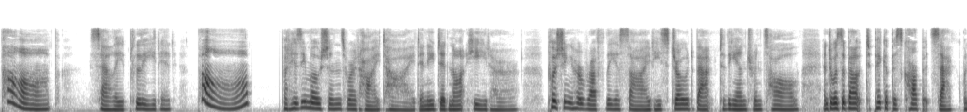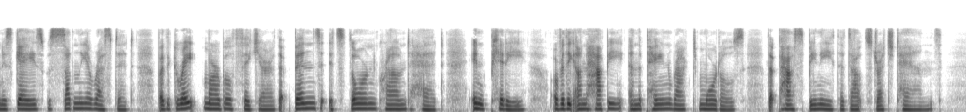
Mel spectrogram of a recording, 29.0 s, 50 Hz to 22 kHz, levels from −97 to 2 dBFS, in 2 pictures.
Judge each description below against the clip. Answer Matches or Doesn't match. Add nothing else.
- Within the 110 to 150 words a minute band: Matches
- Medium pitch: Matches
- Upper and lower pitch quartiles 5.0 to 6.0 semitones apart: Doesn't match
